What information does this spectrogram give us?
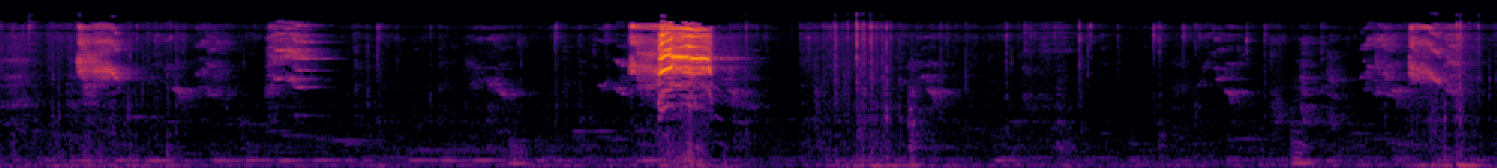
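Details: Young captive White-bellied caique chicks begging while hand-fed: harsh, raspy, hissing bursts, about five in ten seconds, one much louder, over a faint low hum.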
